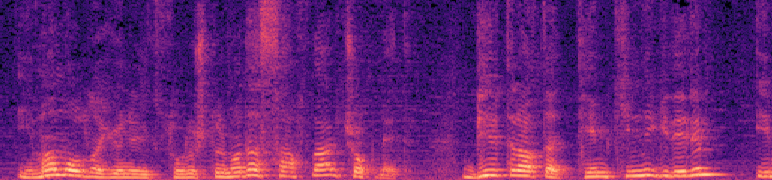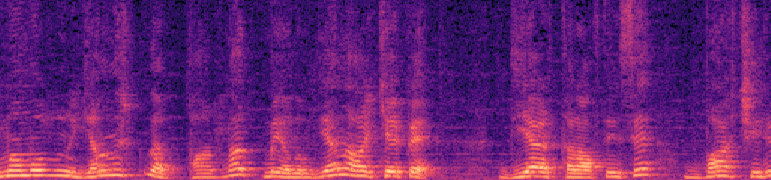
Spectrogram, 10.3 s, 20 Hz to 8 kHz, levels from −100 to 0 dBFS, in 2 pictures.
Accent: native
